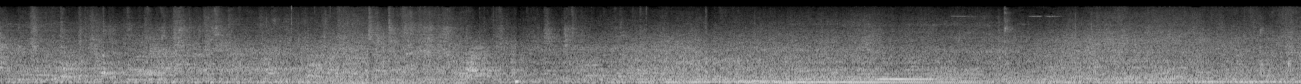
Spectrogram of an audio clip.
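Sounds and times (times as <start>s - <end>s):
road traffic noise: 0.0s - 13.0s
vehicle engine humming past: 6.4s - 13.0s.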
